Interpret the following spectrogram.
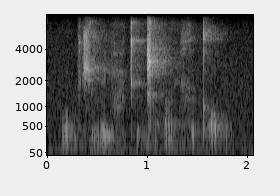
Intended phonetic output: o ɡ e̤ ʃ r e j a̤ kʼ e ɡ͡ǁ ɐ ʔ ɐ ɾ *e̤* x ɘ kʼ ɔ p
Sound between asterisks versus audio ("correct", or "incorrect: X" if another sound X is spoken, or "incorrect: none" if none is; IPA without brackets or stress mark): correct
